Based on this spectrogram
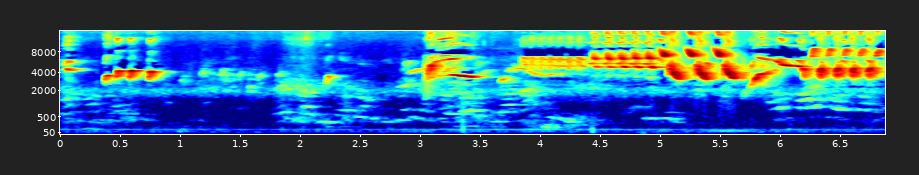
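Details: Himalayan goldfinch kept with a canary, singing in bursts of fast twittering and buzzy trills at high pitch, separated by a quiet gap, with faint low hum behind.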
